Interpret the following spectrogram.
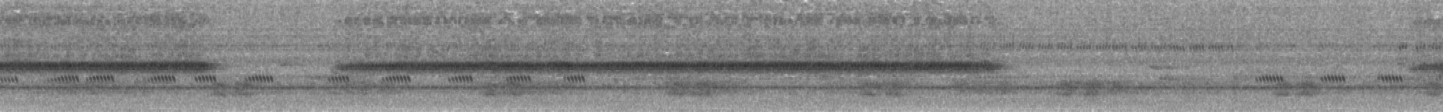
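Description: A chorus of trilling insects: one high, steady trill stops about a second and a half in, resumes about a second later, and cuts off again about three-quarters of the way through. Under it runs a fainter, lower steady trill, with runs of short chirps at about three a second early on and again near the end.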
